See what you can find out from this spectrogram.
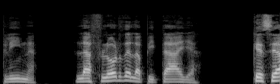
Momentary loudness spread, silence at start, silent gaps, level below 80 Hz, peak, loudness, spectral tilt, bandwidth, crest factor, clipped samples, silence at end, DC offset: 17 LU; 0.05 s; 2.05-2.44 s; -58 dBFS; -4 dBFS; -22 LUFS; -4.5 dB/octave; 11.5 kHz; 20 dB; under 0.1%; 0 s; under 0.1%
